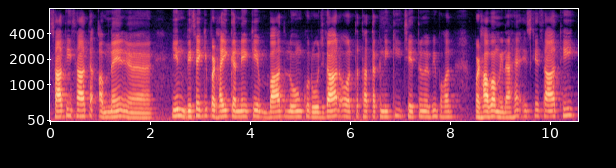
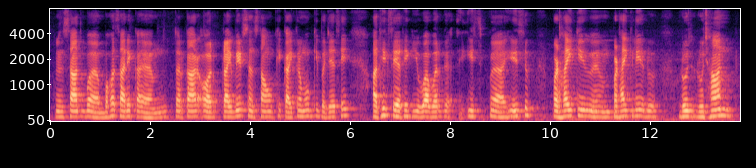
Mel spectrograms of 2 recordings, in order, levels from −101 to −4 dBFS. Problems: none marked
